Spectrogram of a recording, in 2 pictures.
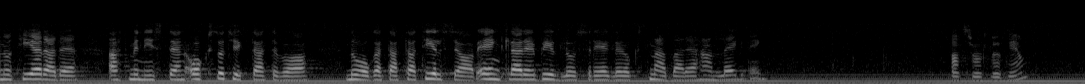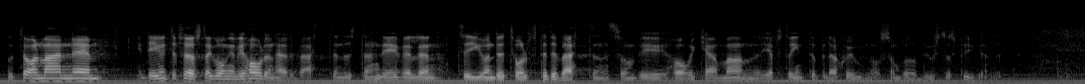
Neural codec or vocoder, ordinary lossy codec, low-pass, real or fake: none; none; 7.2 kHz; real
